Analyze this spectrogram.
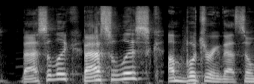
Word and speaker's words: Basilisk: I'm so bad at pronouncing the name of that gun because it looks like ballistic at quick glance, but it's not. It's Basilisk.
